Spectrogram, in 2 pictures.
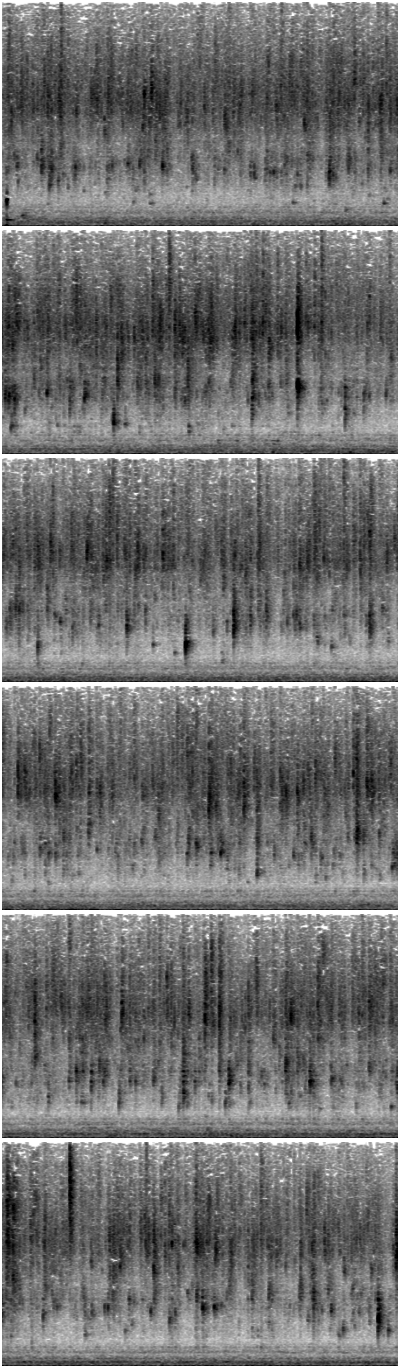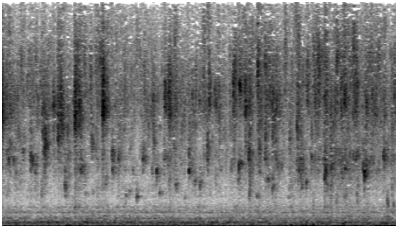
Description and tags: Tub close
tascam recording- close up to tub in small bathroom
